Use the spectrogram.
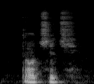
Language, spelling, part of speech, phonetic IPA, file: Polish, toczyć, verb, [ˈtɔt͡ʃɨt͡ɕ], LL-Q809 (pol)-toczyć.wav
